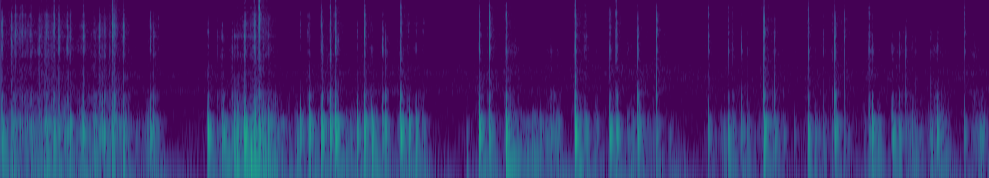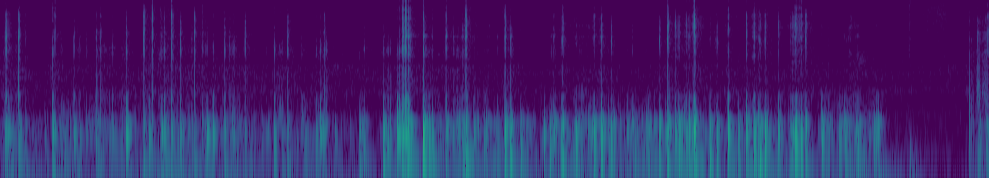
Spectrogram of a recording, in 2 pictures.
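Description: Fingernails from both hands tap and scratch quickly on a bare, hollow microphone head with a white perforated metal mesh grille. Dense, rapid clicks and scratchy rustles run throughout, with a heavy low thump under each tap and brief bright ticks above.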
